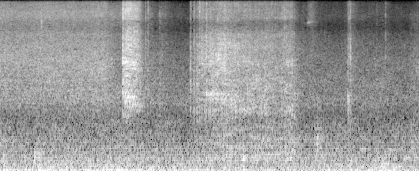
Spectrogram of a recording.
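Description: Mechanical rattling and clicking over a steady low rumble of market background noise, with a short burst of hissing about a second and a half in.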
